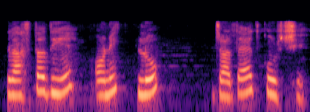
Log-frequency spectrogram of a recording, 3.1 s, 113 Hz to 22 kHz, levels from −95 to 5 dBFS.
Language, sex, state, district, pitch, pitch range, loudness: Bengali, female, West Bengal, Jalpaiguri, 265 Hz, 245-295 Hz, -18 LUFS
